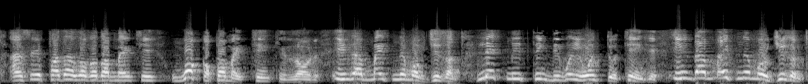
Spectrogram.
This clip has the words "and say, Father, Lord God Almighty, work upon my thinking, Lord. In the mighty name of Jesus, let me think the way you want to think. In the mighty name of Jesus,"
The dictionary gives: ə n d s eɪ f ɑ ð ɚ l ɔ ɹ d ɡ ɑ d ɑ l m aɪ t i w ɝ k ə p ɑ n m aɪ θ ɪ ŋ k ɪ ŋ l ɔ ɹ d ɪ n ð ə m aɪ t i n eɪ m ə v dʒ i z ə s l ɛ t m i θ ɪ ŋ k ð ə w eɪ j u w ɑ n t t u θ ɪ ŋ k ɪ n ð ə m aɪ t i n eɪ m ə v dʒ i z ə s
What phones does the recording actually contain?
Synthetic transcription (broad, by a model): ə n s eɪ f ɑ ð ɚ l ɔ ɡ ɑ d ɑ m aɪ t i w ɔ k ə p ɑ n m aɪ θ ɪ ŋ k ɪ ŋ l ɔ d ɪ n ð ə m aɪ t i n eɪ m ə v dʒ i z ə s l ɛ t m i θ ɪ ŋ k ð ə w eɪ j u w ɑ n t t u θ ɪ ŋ k ɪ n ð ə m aɪ t i n eɪ m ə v dʒ i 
